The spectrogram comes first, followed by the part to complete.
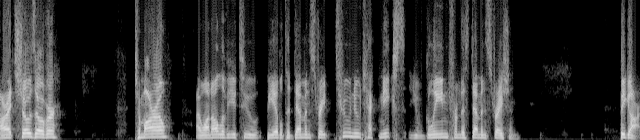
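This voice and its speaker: In a put-on character voice that is gruff and middle in pitch, the speaker keeps a moderate pace with long, frequent pauses. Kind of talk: formal, archaic. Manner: barking, gruff, commanding.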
